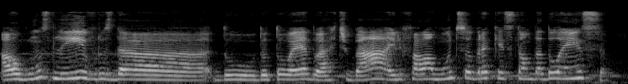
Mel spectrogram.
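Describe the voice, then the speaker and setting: Her tone is bright and sharp, and a woman speaks at a high pitch with ordinary pitch variation. She goes at a very slow pace yet hardly pauses. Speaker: floral therapy practitioner. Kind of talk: live stream talk.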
